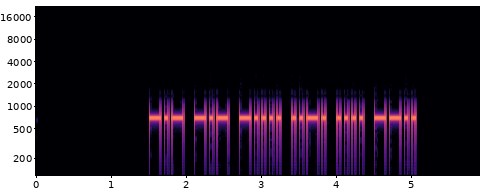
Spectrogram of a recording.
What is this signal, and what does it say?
Morse code, heard as a keyed tone, about 24 wpm, 700 Hz. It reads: KK6FHZ
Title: Speed Racing - USA 2x3 Call Signs 20wpm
